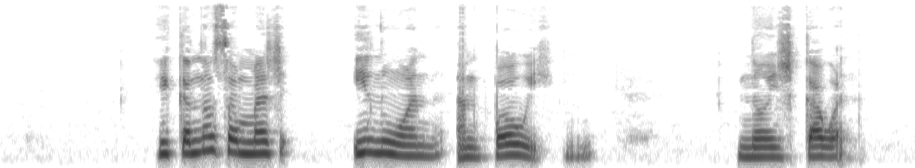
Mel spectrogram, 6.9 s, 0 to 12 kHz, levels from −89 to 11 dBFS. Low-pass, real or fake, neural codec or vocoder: 10.8 kHz; real; none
